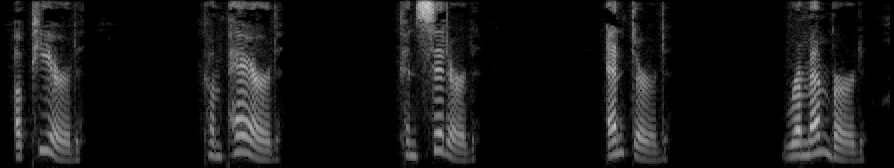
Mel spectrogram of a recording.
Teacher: ed is pronounced like D with no extra syllable after verbs ending with an R sound.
